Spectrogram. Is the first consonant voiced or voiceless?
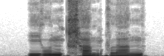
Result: voiced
